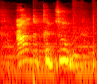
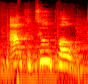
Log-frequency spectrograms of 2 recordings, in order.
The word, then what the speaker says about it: Antetokounmpo: Katupo. Antetokounmpo.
